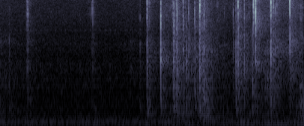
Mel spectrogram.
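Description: Plastic snack pouch handled in the fingers while it resists opening. It is quiet at first, then a quick run of sharp crinkling clicks comes in the second half.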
